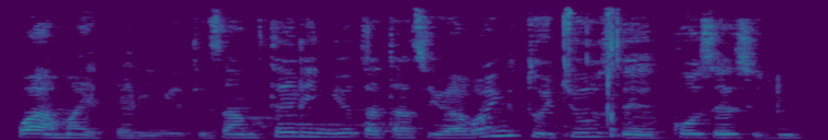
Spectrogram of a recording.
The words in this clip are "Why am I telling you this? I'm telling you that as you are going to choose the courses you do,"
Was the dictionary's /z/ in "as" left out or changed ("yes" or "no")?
yes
